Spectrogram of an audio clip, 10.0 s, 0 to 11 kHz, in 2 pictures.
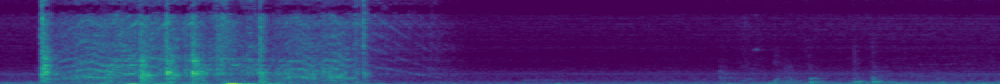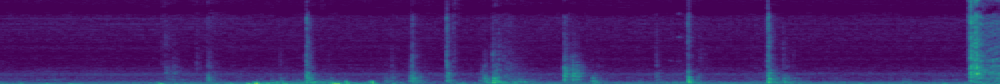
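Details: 1979 Chevrolet C-10 with LS-swapped 5.3 V8, first start attempt with fuel pump relay bypassed: long cranking catches into a brief uneven burst, then stumbles and fades out; hard start.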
